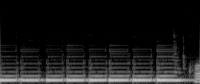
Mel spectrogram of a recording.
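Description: Acoustic guitar picking the note G over and over at one steady pitch, about four to five plucks a second.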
